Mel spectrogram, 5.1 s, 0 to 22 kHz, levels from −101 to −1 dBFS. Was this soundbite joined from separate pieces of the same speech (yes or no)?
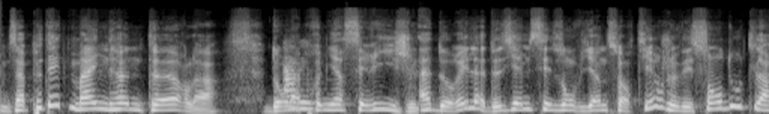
yes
